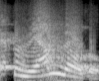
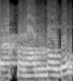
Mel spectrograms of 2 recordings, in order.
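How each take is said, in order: First: "র্যাম" with the English "æ" vowel; RAM said as "ram". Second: "রাম" with an open "aa" vowel; RAM said as "raam". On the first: Teacher voices a customer at the shop, "র্যাম" with æ. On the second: Teacher voices someone asking for a person, "রাম" as raam. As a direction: say "রাম" as in the man's name. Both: Shown as a demonstration. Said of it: "ভাষাটা ঠিক করে বলতে হবে".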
